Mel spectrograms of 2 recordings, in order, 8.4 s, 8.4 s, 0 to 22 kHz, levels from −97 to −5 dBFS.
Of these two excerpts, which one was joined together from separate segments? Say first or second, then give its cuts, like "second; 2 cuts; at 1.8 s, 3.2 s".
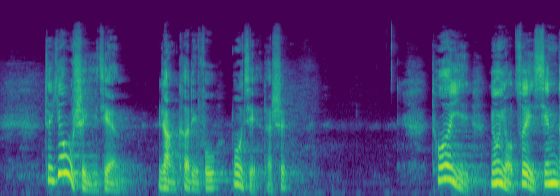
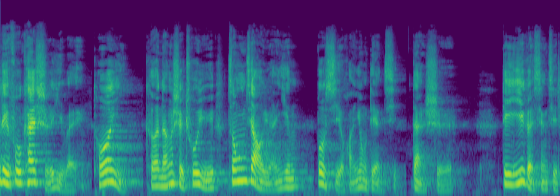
second; 4 cuts; at 1.4 s, 2.1 s, 4.7 s, 6.1 s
